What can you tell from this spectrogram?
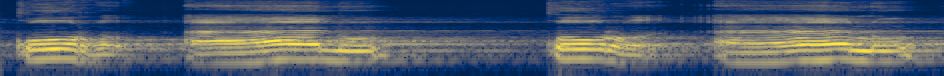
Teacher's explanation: قاف کو موٹا پڑھتے ہیں، را کو بھی موٹا کر کے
